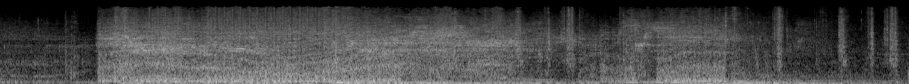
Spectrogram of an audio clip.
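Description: Gunfire rattles fast.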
